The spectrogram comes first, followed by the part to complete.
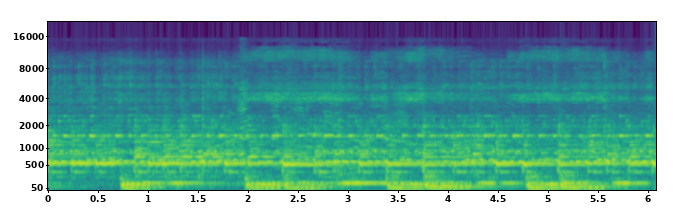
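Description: Live Javanese gamelan music accompanying a jaranan dance: bronze metallophones ringing a sustained melody over deep, heavy drum strokes.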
